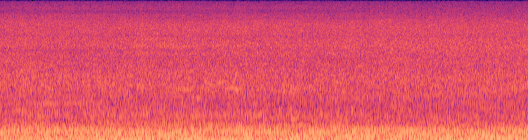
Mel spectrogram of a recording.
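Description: A boat's engines running steadily under way, mixed with rushing wake water and wind on the microphone. It is a loud, even rumble with no break.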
